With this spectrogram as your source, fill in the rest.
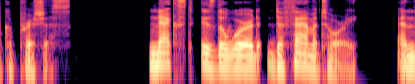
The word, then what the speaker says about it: defamatory: Next is the word defamatory, and this word has 5 syllables, and the stress is on that second syllable.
